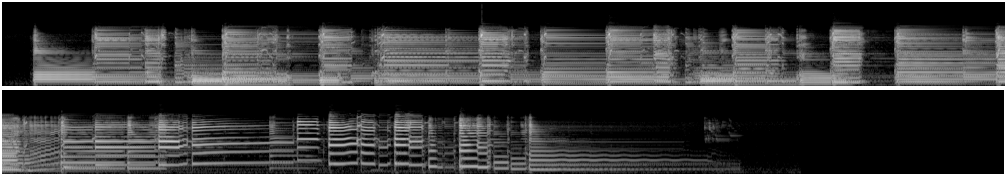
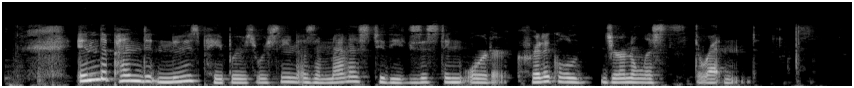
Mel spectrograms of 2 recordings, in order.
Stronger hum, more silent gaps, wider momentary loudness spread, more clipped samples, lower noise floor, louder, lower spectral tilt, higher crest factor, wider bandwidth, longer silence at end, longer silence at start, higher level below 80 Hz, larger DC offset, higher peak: neither; neither; second, 11 LU vs 14 LU; neither; first, -61 dBFS vs -55 dBFS; about the same, -18 LUFS vs -19 LUFS; second, -3 dB/octave vs -5.5 dB/octave; about the same, 20 dB vs 16 dB; first, 10 kHz vs 7.6 kHz; first, 2.9 s vs 0.55 s; first, 0.3 s vs 0.05 s; about the same, -52 dBFS vs -48 dBFS; neither; about the same, 0 dBFS vs -2 dBFS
